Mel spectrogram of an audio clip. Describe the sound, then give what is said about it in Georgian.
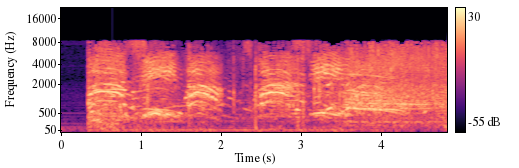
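A crowd in Tskhinvali cheers and claps to welcome the visiting Russian president: loud, sustained shouting in waves with a few sharp claps. “აი ასე ტაშითა და შეძახილებით დახვდნენ თვითაღიარებული რესპუბლიკის მოქალაქეები რამდენიმე თვის წინ ცხინვალში ჩასულ რუსეთის პრეზიდენტს.”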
